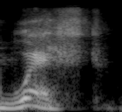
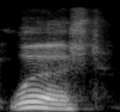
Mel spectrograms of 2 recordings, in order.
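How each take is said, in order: First: The vowel is short and open, like 'west'. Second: The vowel is rounded and central, like 'worst'. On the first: This is the Yorkshire way of saying it. "Yorkshire be, would be West" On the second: This is the Lancashire way of saying it. "In Lancashire, it would be worst"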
